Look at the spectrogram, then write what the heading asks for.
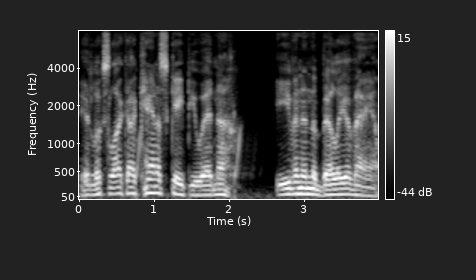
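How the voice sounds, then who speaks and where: A put-on character voice from a man, raspy and very deep, at a moderate pace with very even loudness and fairly even intonation. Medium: video game. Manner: weary, bitter.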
